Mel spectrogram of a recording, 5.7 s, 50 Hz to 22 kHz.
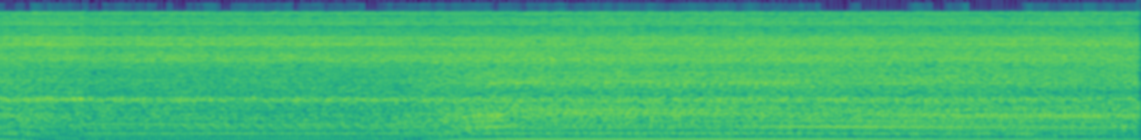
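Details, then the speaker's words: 2002 Toyota Corolla four-cylinder just started after new coil packs, spark plugs and a cold air intake: slightly uneven idle pulse that picks up and steadies after a couple of revs while warming up. Rough idle clearing up. "let me try to warm her up some better idle kind of hot okay it's clearing up some now that I've revved it a couple times"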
